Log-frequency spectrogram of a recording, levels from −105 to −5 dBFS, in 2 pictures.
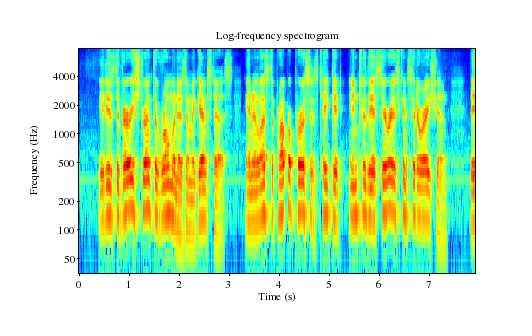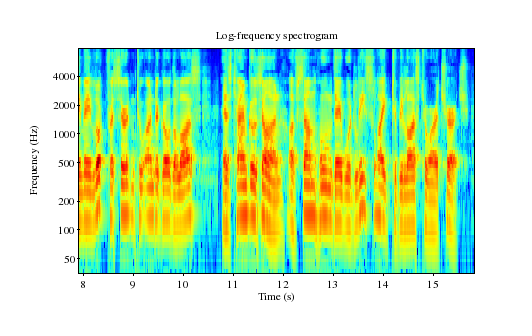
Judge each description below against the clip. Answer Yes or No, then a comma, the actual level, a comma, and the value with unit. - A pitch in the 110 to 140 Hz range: Yes, low, 135 Hz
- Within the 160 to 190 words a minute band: Yes, average, 175 wpm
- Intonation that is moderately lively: Yes, average, 3.1 semitones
